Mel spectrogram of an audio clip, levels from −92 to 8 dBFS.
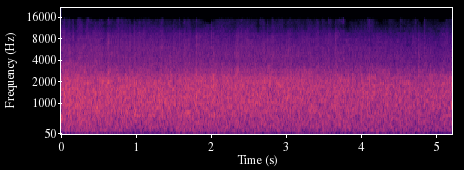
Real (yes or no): no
